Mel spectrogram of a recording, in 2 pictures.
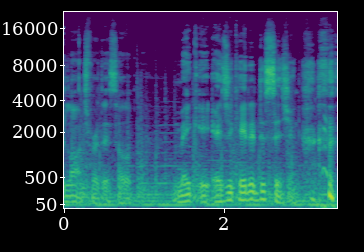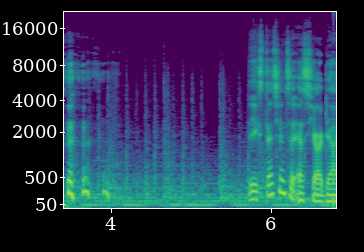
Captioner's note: chuckles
